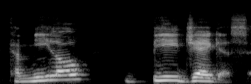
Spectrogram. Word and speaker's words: Camilo Villegas: don't put enough emphasis on the me it's Camilo B jagus and that thejus right but I think I've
